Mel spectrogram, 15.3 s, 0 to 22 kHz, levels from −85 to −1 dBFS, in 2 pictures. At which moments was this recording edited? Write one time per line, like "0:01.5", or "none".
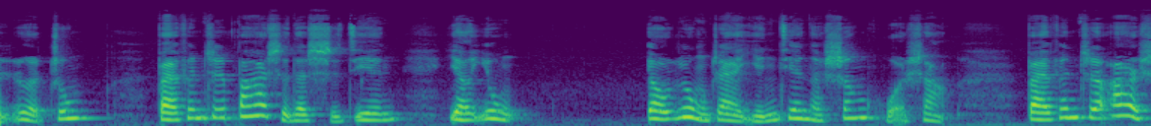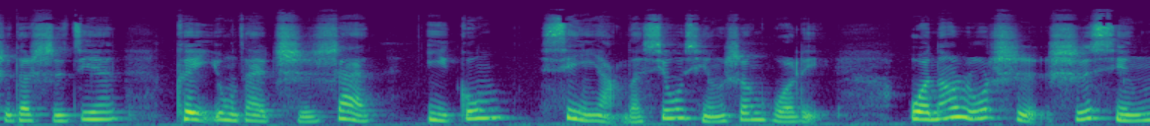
none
